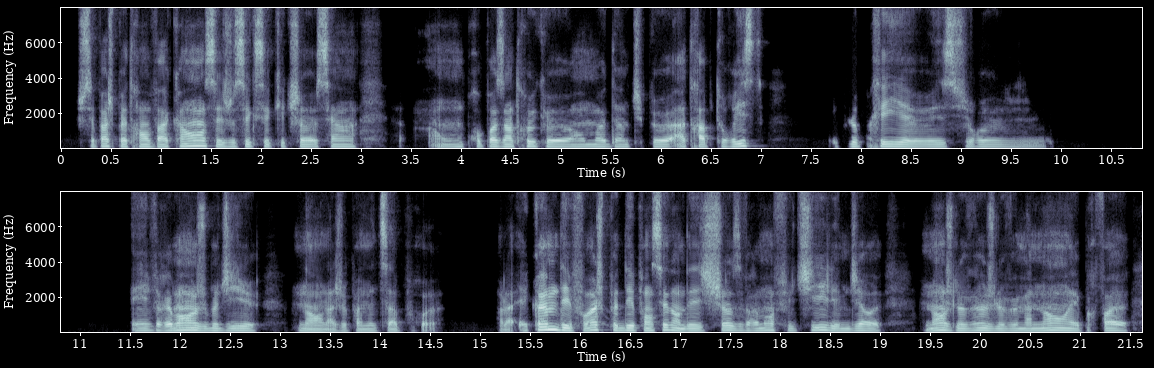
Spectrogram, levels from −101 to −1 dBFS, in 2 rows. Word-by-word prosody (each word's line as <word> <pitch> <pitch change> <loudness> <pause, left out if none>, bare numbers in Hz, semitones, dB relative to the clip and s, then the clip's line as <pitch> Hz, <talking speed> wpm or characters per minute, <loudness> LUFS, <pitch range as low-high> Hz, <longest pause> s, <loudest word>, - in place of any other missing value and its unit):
je - - -3
sais - - -1
pas, 130 - +2
je 125 - -2
peux - - 0
être 110 - -3
en 115 - +4
vacances 135 +7 +3
et - - +2
je 110 +1 -2
sais 110 - +4
que - - -5
c'est - - +1
quelque - - -8
chose 115 -1 +1
c'est - - +2
un 110 -1 -4 0.8
on - - -8 0.2
me 115 - -7
propose 115 +2 0
un 115 - +4
truc, 130 +2 -3
heu, 110 -1 +3
en 110 0 -5
mode 115 +1 -4
un 110 -1 -4
petit 110 - -8
peu 115 -1 +1
attrape 115 0 0
touristes 140 +5 0 0.7
et - - -15
que - - -57
le 120 -1 -1
prix, 125 +1 0
heu, 110 -1 +1
est 110 0 -2
sur 115 +1 -2
heu 110 -3 -9 1.7
Et 120 +1 -4
vraiment 130 +3 +3
je 115 -3 -1
me 120 +1 -1
dis, 120 +2 -1
heu: 115 -2 -1 0.4
«Non 100 -4 -1
là, 90 - -3
je 95 - -7
vais 95 - -18
pas 105 - -5
mettre 100 0 -3
ça 95 - 0
pour, - - -16
heu» - - -6 0.6
voilà, - - -5
et 115 - -4
comme 160 +6 +8
des 135 -4 +5
fois 145 +5 +4
je 150 - 0
peux 130 - -1
dépenser 125 +1 +3
dans 130 -5 +2
des 110 0 +1
choses 120 +3 +1
vraiment 115 +3 -3
futiles 130 +4 -2
et 110 - -1
me 110 - -4
dire, 120 +2 0
heu: - - -2 0.4
«Non 130 +4 +2
je 120 - -5
le - - +2
veux, 125 +3 -1
je 110 - -3
le 110 - -1
veux 110 0 -4
maintenant» 120 +4 0
et 110 - 0
parfois, 120 +2 -1
heu, - - -12
115 Hz, 225 wpm, -24 LUFS, 110-125 Hz, 1.7 s, comme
